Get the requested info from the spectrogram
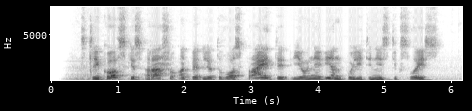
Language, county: Lithuanian, Vilnius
